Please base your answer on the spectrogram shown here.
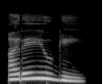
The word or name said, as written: ಆರ್ಯಕೆ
